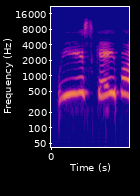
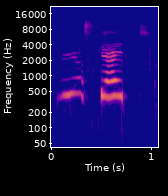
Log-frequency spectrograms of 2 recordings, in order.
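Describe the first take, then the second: First: High, loud triumphant cheer; excited cheer. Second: High triumphant cheer. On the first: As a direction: cheer the escape. Celebrating the escape. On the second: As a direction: cheer it out again. Repeats cheer. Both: Real, not acted.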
